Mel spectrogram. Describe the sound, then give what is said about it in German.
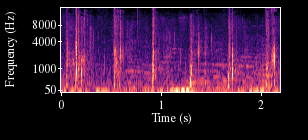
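A girl runs around in front of a bakery, her quick, irregular footsteps patting along while voices are heard in the background. “Was ist denn da los, Lea? Warum rennt deine Tochter rum vor dem Bäcker?”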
